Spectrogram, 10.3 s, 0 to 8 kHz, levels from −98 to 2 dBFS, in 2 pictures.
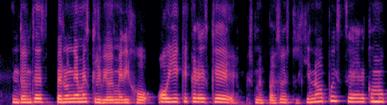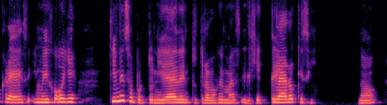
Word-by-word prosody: entonces 240 +2 +2
pero, 240 0 +4
un 250 - +3
día 260 - +5
me 270 - +3
escribió 225 -7 0
y - - +2
me 210 0 -1
dijo: 210 -2 -3
"Oye, 265 0 +3
¿qué 285 - -3
crees?, 265 -2 +1
que, 250 -7 +1
pues, - - -28
me 205 -3 -3
pasó 190 +3 -4
esto", 220 -1 -7
dije: 195 +5 -7
"No, 290 +3 -1
puede 335 0 +1
ser, 275 -5 -1
¿cómo 285 0 +3
crees?". 225 -5 -1
Y 235 - -8
me 235 - +4
dijo: 235 +2 +1
"Oye, 260 0 +2 0.4
¿tienes 330 +2 +4
oportunidad 210 -3 0
en 225 -1 0
tu 200 -4 -15
trabajo 195 +2 -4
y - - 0
demás?" 205 -1 -5
Y - - -8
le 195 - -7
dije: 190 +2 -9
"Claro 230 +2 +3
que 230 - -7
sí," 195 -4 -18 0.5
¿no? 185 +4 -6
230 Hz, 240 wpm, -23 LUFS, 210-265 Hz, 0.5 s, día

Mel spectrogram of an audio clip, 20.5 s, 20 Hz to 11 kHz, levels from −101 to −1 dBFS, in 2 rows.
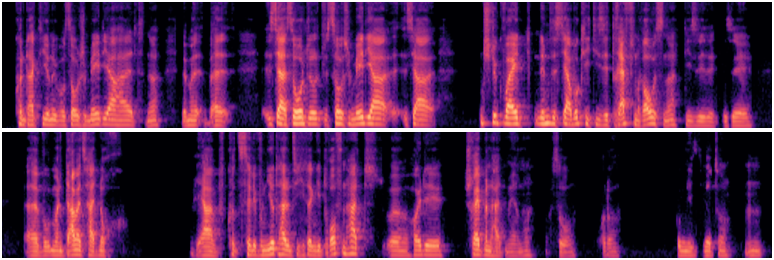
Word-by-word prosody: kontaktieren 130 -1 -2
über 115 -2 -3
Social 115 0 -2
Media 130 +1 0
halt, 120 -2 -5
ne? 120 +1 -8 0.2
Wenn 115 +1 -5
man 120 -1 -3
weil 115 0 -3 0.4
ist 140 - -6
ja 140 - +10
so 155 +4 +8
so 145 -1 +3
Social 145 +3 +1
Media 150 -1 +5 0.2
ist - - -12
ja - - +1 0.6
'n - - -4
Stück 165 +1 -1
weit 155 0 +6
nimmt 155 +1 +2
es 150 0 -3
ja 135 - +4
wirklich 155 -1 -2
diese 125 -3 -6
Treffen 155 -4 +1
raus, 135 +3 +2
ne? 120 +2 -7
Diese 110 -3 -7
diese, 105 0 -7 0.5
äh 110 0 -2
wo 110 0 -3
man 115 -1 -2
damals 125 +1 +4
halt - - +1
noch, - - -9 0.9
ja, 110 -3 0
kurz - - -7
telefoniert 125 +5 +2
halt 135 -3 +5
und 115 - -6
sich 115 0 -11
dann 120 -2 0
getroffen 145 +6 -2
hat. 155 -1 -2
Äh, 115 -1 -2 0.2
heute 120 -1 -1 0.3
schreibt 130 -1 +2
man 110 -2 -1
halt 100 -3 -6
mehr, 100 0 -14
ne? 110 +2 -15 0.2
So, 95 +2 -11 0.3
oder 105 0 -14 0.8
kommuniziert 110 0 -6
so. 110 -2 -10 0.2
Mhm. 110 +1 -10
120 Hz, 165 wpm, -25 LUFS, 110-145 Hz, 0.9 s, ja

